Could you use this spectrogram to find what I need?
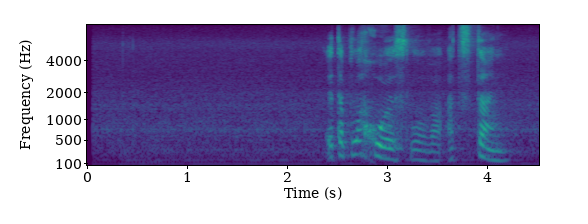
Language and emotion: Russian, angry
